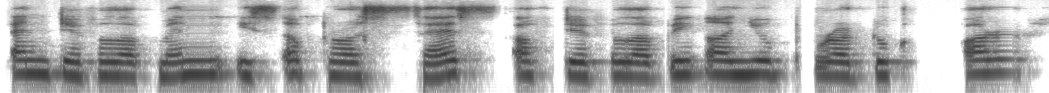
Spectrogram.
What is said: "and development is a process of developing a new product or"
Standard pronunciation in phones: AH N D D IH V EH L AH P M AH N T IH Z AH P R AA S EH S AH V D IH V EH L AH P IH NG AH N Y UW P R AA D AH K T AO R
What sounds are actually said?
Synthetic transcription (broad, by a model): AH N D D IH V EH L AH P M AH N IH S AH P R AA S EH S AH F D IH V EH L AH P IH NG AH N Y UW P R AA D AH K T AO R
